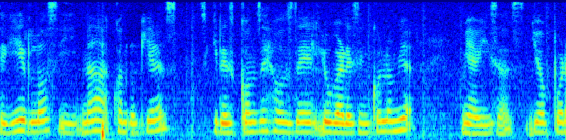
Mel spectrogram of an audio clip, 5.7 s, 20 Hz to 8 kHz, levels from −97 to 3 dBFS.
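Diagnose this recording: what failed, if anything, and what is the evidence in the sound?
At 1.29 to 1.39 s, the speech dips by about 10 dB, with roughly 70 ms of it affected. This is likely speech suppressed in double talk inside the call processing. The echo canceller, hearing both sides at once, could not tell the near talker from loudspeaker echo and attenuated everything. On a waveform, the envelope pinches inward there. A spectrogram shows the energy fading there.

Directly after, from 1.39 to 1.45 s, a faint delayed copy of the sound appears, lagging about 245 ms and sitting about 30 dB below the main speech. This is likely an echo leak. The far end's canceller left residual loudspeaker pickup in its microphone signal and sent it back. On a spectrogram it shows as a weak repeat of the earlier harmonic pattern, shifted right, within the band that stops at 8 kHz.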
